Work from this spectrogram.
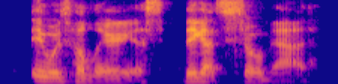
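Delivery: ordinary talk, nothing marked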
